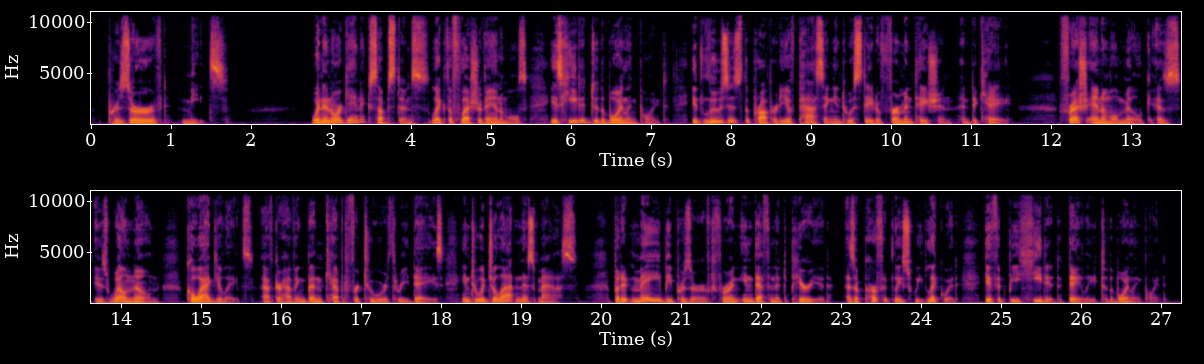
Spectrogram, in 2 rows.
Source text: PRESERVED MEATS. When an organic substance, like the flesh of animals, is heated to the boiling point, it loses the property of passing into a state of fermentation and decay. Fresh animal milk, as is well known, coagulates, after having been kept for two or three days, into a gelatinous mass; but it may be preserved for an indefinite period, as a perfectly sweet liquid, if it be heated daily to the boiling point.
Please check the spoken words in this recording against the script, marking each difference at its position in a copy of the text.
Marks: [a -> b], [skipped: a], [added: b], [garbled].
PRESERVED MEATS. When an organic substance, like the flesh of animals, is heated to the boiling point, it loses the property of passing into a state of fermentation and decay. Fresh animal milk, as is well known, coagulates, after having been kept for two or three days, into a gelatinous mass; but it may be preserved for an indefinite period, as a perfectly sweet liquid, if it be heated daily to the boiling point.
